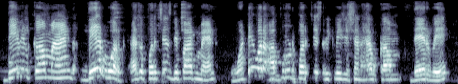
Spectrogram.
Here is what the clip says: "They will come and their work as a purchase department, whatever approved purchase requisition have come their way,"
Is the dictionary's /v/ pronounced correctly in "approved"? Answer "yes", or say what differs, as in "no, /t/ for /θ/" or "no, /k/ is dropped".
no, /v/ is dropped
